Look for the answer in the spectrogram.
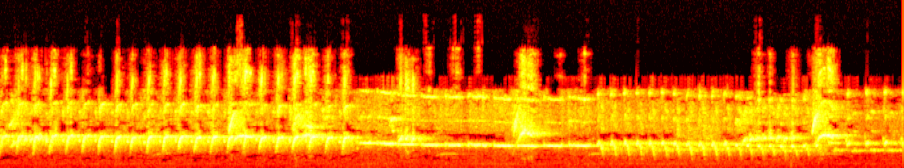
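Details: Canary singing with calming trickling water for tutoring caged birds: a buzzy, pulsing high trill, then a long level whistle and more trilled phrases, over a steady water hiss.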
